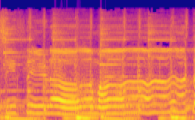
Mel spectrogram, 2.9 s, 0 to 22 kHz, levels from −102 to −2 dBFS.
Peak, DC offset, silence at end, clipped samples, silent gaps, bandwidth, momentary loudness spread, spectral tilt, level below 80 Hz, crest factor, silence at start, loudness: 0 dBFS; under 0.1%; 0 s; under 0.1%; none; 16.5 kHz; 6 LU; -4 dB/octave; -24 dBFS; 10 dB; 0 s; -9 LUFS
